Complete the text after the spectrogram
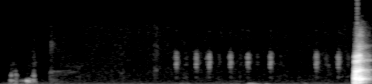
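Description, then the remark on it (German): Faint, scattered clicks of keyboard typing, quiet, ending with one louder clack. No one speaks. “Man, man hört dein Tippen, ne?”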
